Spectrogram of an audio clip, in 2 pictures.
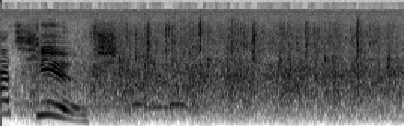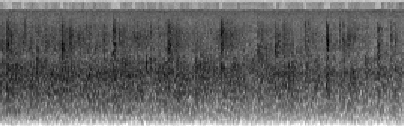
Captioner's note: applause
